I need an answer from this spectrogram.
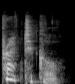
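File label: "practical", English, British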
